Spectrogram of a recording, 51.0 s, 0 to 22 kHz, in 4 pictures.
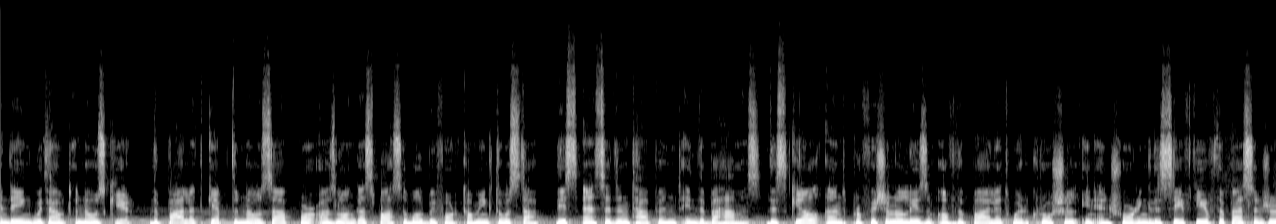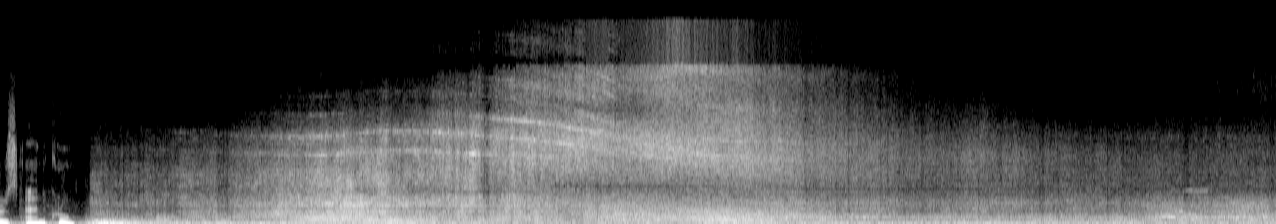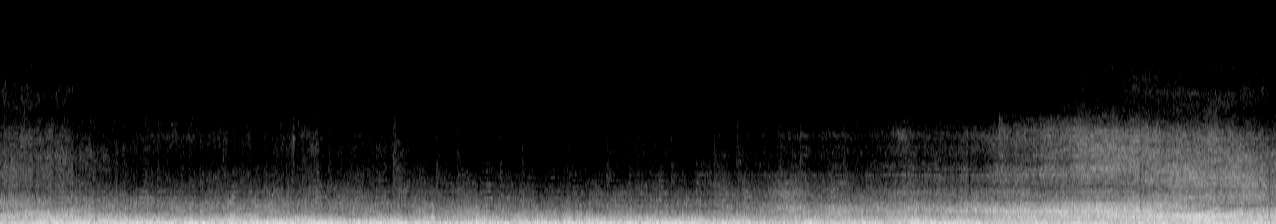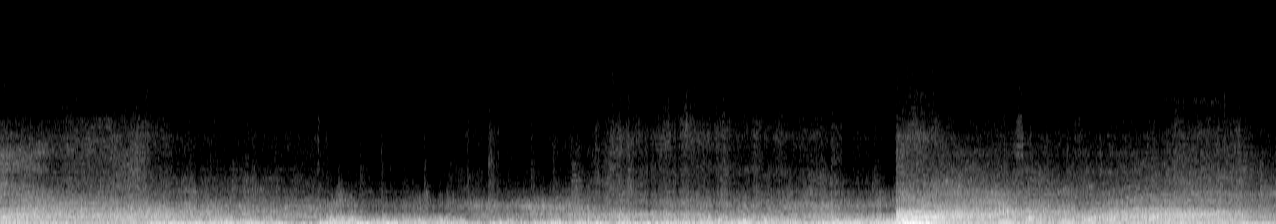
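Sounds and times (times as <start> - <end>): jet airliner rushing noise: 11.5 - 51.0
wind rumble on microphone: 11.5 - 51.0.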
